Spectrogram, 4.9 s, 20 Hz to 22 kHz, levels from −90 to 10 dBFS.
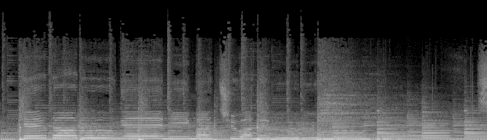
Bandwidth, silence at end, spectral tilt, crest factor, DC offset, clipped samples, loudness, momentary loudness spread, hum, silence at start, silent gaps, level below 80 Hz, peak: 17 kHz; 0 s; -6 dB/octave; 16 dB; under 0.1%; under 0.1%; -18 LUFS; 6 LU; none; 0 s; none; -32 dBFS; 0 dBFS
